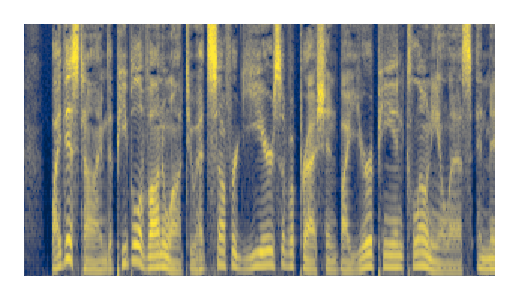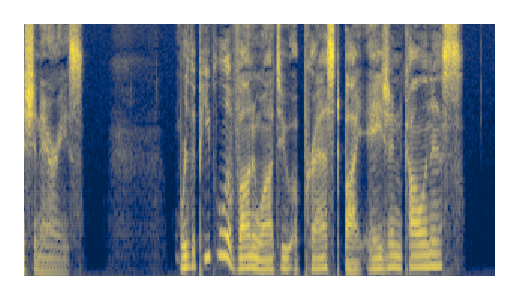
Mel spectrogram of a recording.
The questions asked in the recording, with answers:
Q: Were the people of Vanuatu oppressed by Asian colonists?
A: No, they weren't oppressed by Asian colonists, they were oppressed by European colonists.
